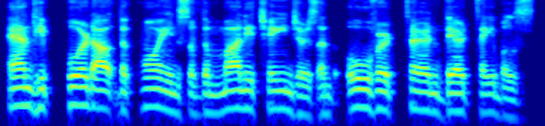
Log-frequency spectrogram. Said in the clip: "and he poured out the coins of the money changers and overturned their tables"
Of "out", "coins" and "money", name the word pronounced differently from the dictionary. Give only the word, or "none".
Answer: coins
